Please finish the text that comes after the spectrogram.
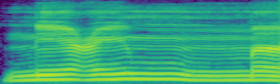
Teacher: میم کے تشدید زور دیں گے، میم کے ساتھ الف مد ایک انداز میں کھینچیں گے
